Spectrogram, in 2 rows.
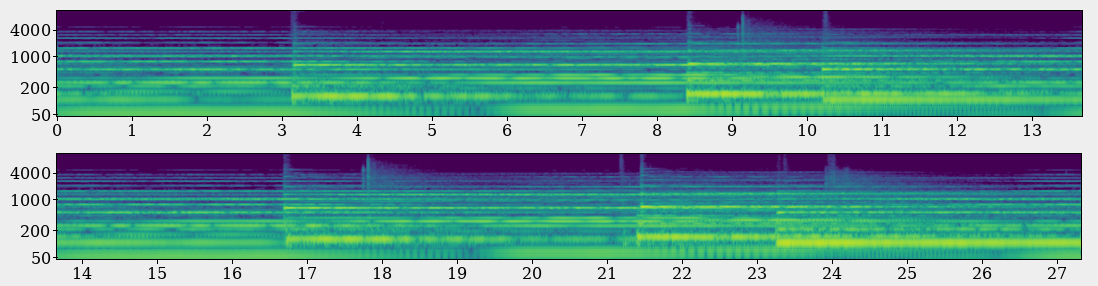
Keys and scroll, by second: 0.5 alt+shift+super+space, 0.9 super++, 13.7 space, 16.9 space, 18.5 space, 19.8 space, 21.4 space, 24.0 space, 25.5 space.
